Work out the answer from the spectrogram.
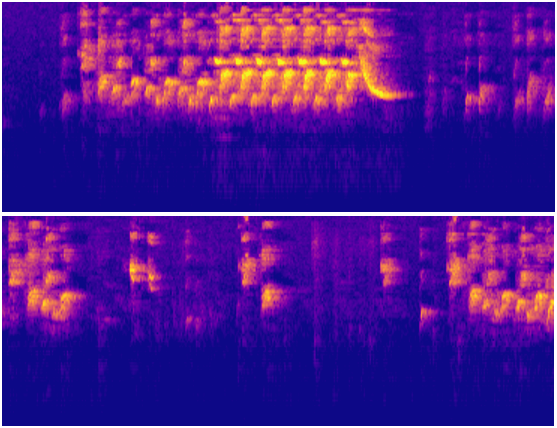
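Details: Tutoring song of a European goldfinch for young goldfinches and canaries: a long, fast, buzzy-bright rolled trill ending in a downslurred note, then bursts of tinkling, high twittering phrases.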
